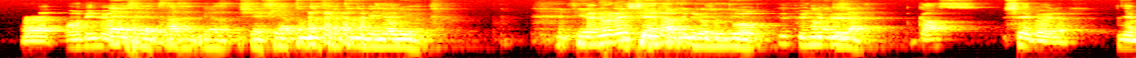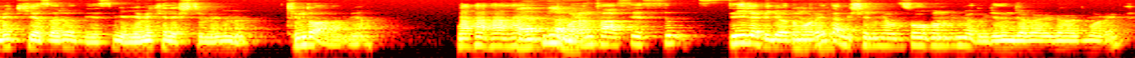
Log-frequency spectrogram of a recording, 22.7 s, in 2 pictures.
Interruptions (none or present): present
